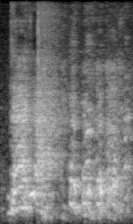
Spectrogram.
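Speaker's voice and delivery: put-on high breathy baby cry of Dada; baby godlets. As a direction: call out like toddlers seeing their father. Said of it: "they saw me and they went".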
